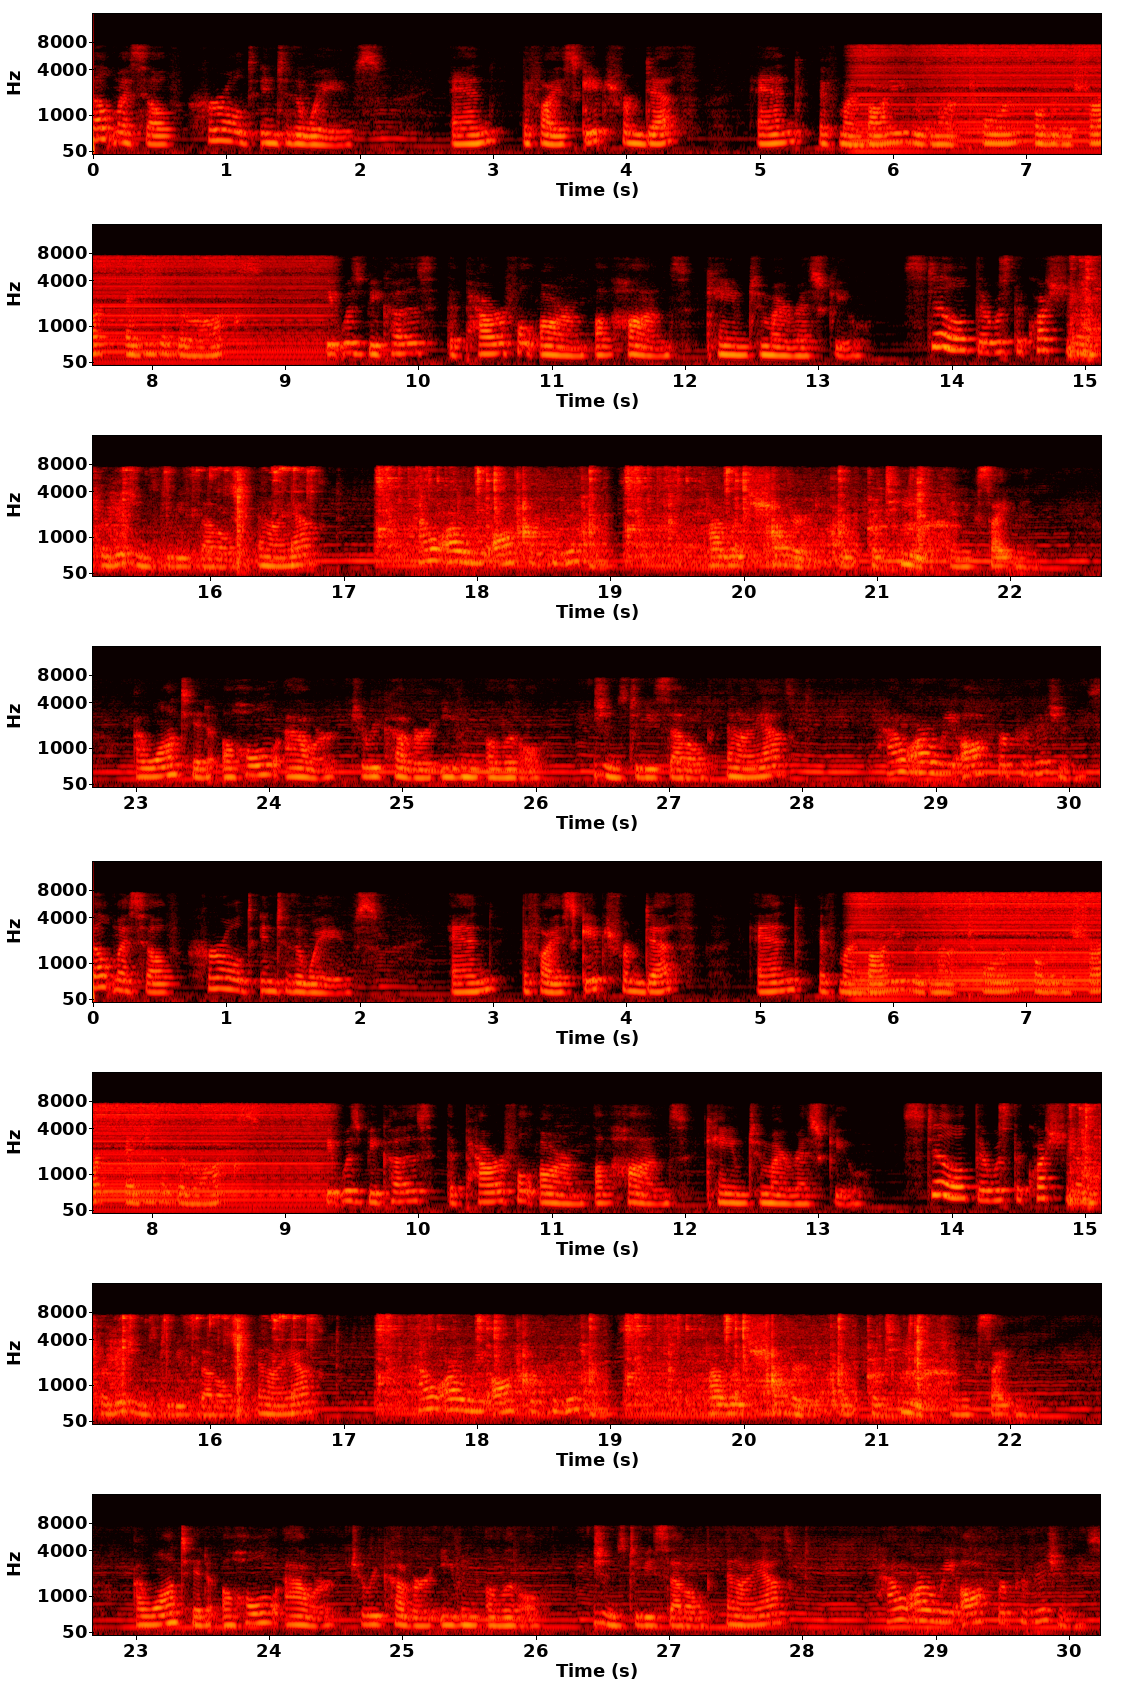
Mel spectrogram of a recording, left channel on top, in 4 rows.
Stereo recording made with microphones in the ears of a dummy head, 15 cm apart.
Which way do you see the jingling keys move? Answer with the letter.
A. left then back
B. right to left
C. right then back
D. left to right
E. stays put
A.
